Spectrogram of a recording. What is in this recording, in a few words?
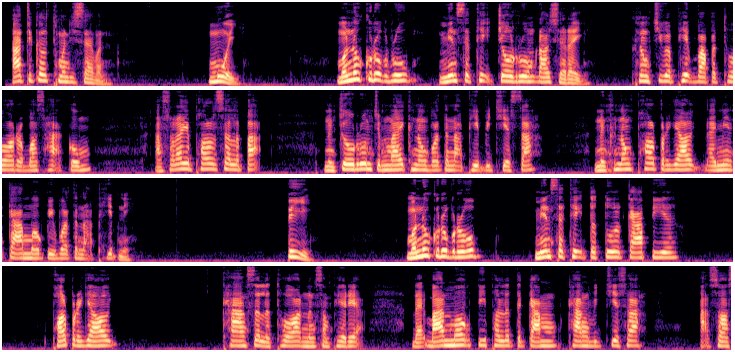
Khmer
